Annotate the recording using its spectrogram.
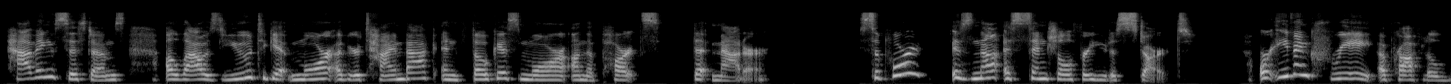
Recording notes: Listen in on the phenomenal live webinar we offered this week.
